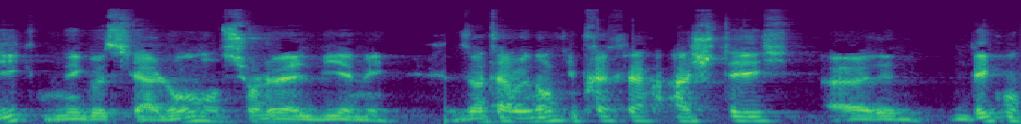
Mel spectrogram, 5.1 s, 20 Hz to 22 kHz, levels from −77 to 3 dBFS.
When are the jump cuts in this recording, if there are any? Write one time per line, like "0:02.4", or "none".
0:02.3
